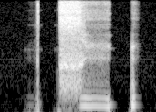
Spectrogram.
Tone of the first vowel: high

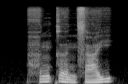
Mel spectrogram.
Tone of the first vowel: rising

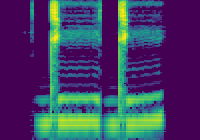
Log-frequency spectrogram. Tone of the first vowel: low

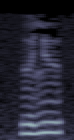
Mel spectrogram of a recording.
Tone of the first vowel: high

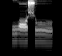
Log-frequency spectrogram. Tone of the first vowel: low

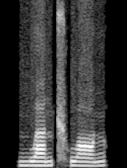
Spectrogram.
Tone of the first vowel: rising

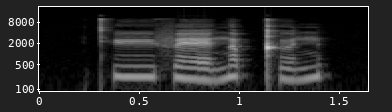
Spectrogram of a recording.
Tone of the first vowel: low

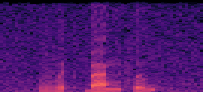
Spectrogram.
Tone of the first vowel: low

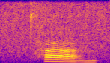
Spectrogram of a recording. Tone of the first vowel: falling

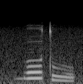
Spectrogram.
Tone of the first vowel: high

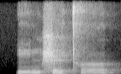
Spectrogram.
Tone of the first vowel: falling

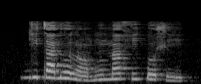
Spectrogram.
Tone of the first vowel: high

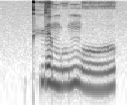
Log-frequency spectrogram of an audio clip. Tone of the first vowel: falling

